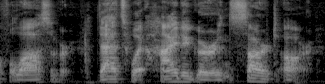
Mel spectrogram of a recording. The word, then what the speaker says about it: Sartre: Now, first, we are going to pronounce his name as simply Sartre.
